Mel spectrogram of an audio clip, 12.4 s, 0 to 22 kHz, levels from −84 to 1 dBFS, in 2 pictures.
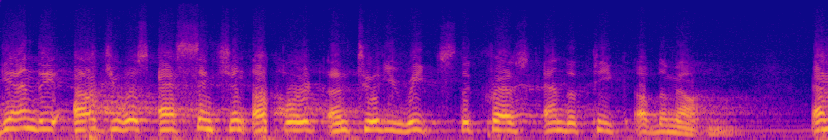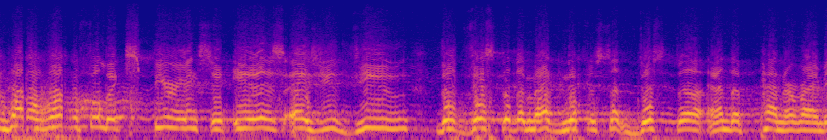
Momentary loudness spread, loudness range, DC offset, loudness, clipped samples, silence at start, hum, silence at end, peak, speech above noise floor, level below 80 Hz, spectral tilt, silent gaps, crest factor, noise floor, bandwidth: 7 LU; 3 LU; under 0.1%; -18 LUFS; under 0.1%; 0 s; none; 0 s; -4 dBFS; 28 dB; -40 dBFS; -7 dB/octave; none; 14 dB; -45 dBFS; 11 kHz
